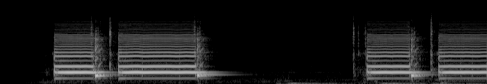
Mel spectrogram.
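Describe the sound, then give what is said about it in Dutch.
A loud electronic alarm rings in steady, buzzing harmonic bursts: two pulses, a pause of about a second and a half, then the pattern starts again. No one speaks. “Het alarm is het laatste wat ik me herinner.”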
